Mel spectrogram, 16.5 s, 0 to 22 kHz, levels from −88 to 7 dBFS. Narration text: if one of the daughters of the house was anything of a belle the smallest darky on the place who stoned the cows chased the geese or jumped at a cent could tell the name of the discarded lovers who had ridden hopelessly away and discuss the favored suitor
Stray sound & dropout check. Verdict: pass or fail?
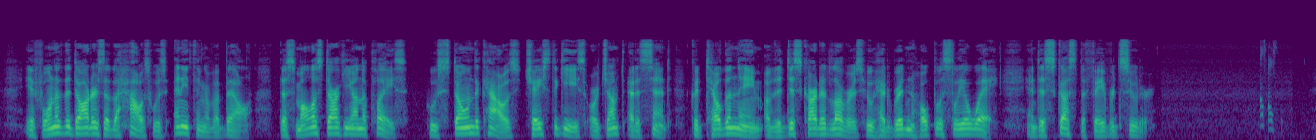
fail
